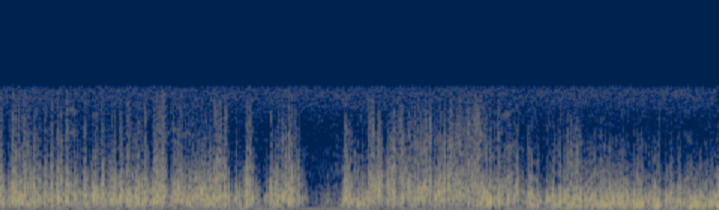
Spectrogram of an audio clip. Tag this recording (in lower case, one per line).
outside, rural or natural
